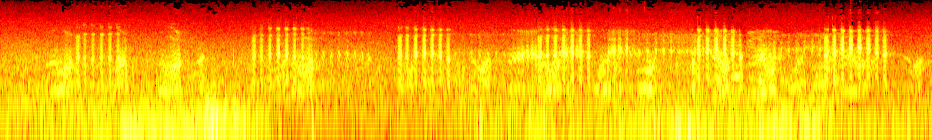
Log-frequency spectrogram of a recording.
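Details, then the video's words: Pond frogs calling together in a busy chorus: overlapping rattling, pulsed croaks follow one another quickly, with a few low thumps early on. "grenouilles chantes croasses leurs mélodies des grenouilles dans un etand d'eau"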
